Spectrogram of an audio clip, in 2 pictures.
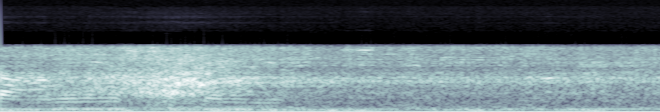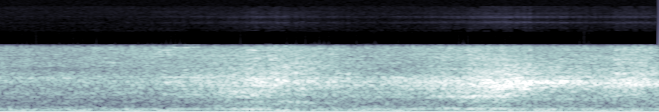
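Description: A motor vehicle's engine running steadily, with indistinct voices at the start and again near the end.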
